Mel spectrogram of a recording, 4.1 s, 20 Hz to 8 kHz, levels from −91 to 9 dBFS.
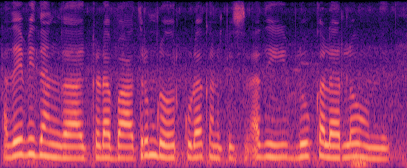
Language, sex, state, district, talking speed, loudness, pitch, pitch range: Telugu, female, Telangana, Mahabubabad, 160 wpm, -14 LUFS, 220 Hz, 205-230 Hz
